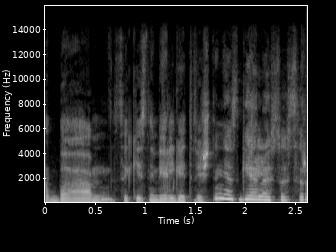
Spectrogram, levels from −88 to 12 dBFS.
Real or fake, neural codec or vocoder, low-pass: real; none; 14.4 kHz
